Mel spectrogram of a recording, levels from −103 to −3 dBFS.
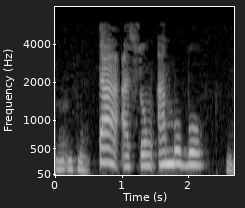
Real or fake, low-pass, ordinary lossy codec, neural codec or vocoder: real; 7.2 kHz; MP3, 24 kbps; none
